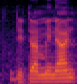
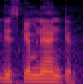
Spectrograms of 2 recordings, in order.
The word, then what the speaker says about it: discriminant: डी क्या होता है डिटरमिनेट नहीं डिस्क्रिमिनेंट देश बोलता नहीं है उच्चारण करो हमेशा सही से बोलो पाच बार पाच बार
